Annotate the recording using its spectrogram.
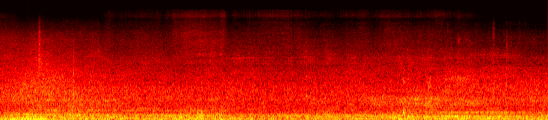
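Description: A motor or engine running steadily with a low, even hum, with a few light clicks over it.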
